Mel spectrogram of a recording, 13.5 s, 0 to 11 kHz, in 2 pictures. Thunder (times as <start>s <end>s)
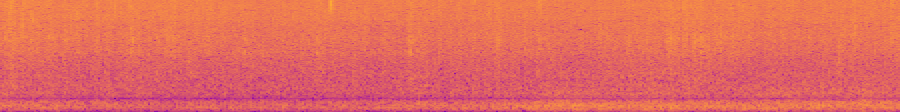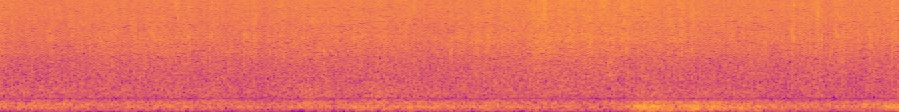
11.4s 13.4s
